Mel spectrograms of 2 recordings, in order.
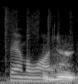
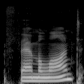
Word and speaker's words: Familant: All the times that I've seen your name, for some reason I want to say Familant, but it's adding an I there that is not there. So yeah, Familant makes a lot more sense.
